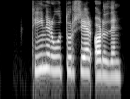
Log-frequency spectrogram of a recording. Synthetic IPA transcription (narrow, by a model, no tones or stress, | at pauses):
t̪ʰiːnɪɾuːt̪uɾ̥sjɛːɾɔɾðɪn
